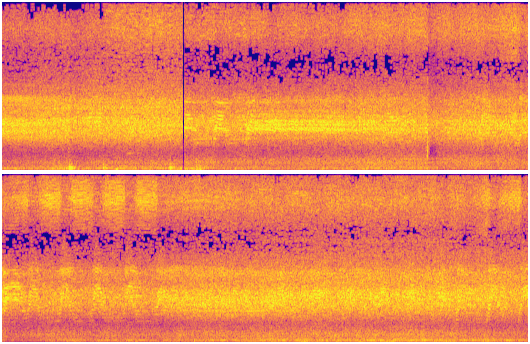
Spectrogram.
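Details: Cicadas singing along a forest trail near Seoul, Korea, in summer: a dense, unbroken high buzzing chorus, with a fainter pulsing shimmer above it from about three seconds on.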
